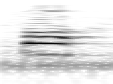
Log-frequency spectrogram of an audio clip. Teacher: कौन सा वर्ग है, प वर्ग है, जो कि आप प बोलिए, प बोलेंगे तो जब भी आप प का उच्चारण करेंगे तो आपके होठ जो है, दोनों ओठ जो है बिना सटे हुए उसका उच्चारण नहीं होगा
